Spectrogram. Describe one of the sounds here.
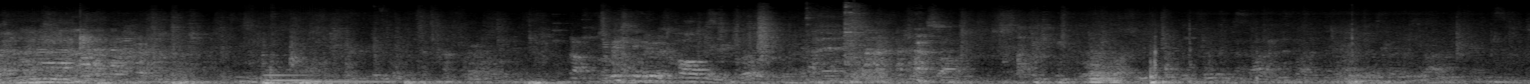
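An upright bass is plucked in a walking line.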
